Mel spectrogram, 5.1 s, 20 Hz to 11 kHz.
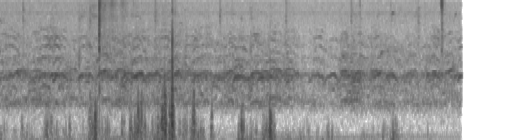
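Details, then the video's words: Thousands of snow geese, more than 10000, at a big lake, honking together in a thick steady chorus with low thumping rumbles, fading slightly before cutting to silence near the end. "10000 Snow Geese"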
